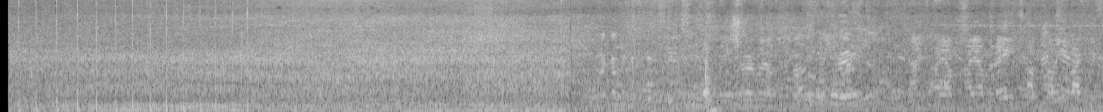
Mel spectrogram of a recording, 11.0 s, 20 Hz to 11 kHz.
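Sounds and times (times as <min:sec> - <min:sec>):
car engine at low speed: 0:00.1 - 0:05.8.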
